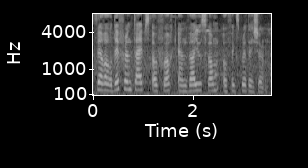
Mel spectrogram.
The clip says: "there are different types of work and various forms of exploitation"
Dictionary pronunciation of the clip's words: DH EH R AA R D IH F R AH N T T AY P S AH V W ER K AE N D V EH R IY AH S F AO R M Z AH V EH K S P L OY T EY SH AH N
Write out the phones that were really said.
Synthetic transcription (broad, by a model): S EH R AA R D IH F R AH N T T AY P S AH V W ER K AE N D V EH L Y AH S F AO R M AH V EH K S P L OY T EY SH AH N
